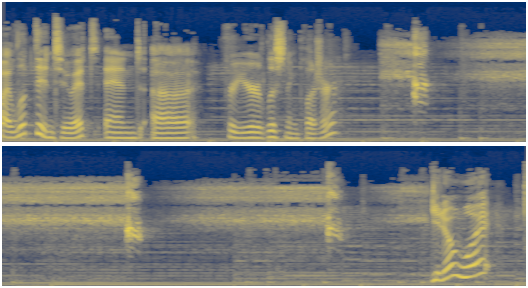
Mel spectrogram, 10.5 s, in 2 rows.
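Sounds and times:
speech: 0.0 - 4.1, 9.5 - 10.2
frog toad-like honking call: 3.8 - 9.5.

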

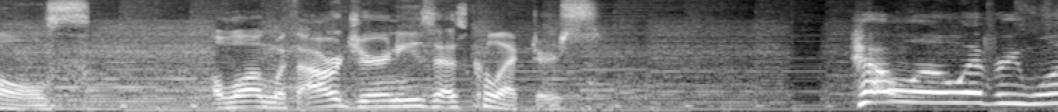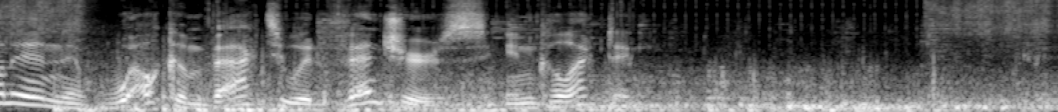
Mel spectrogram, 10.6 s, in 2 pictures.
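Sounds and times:
speech: 0.0 - 3.1, 4.3 - 8.6
bubbling cauldron sound effect: 5.6 - 10.5
hiss: 10.0 - 10.5.

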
